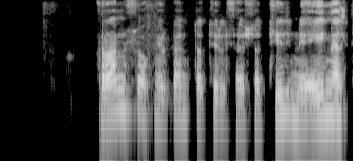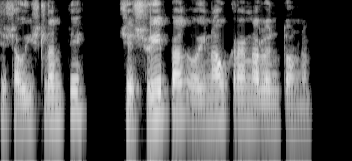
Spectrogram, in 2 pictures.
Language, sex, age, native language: Icelandic, male, 50-59, Icelandic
